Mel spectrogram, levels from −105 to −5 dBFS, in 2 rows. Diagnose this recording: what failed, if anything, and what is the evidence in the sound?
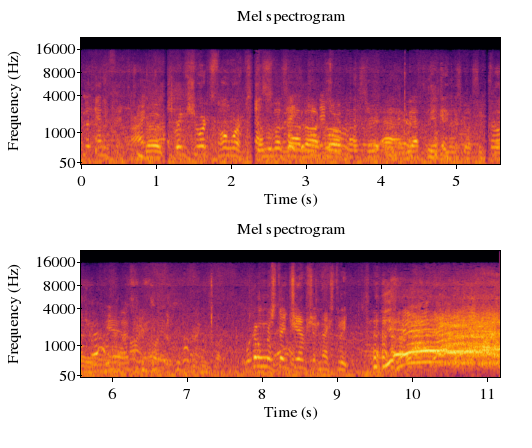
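Brief smears or wobbles appear at 1.11 to 1.18 s, 3.60 to 3.67 s, 5.40 to 5.46 s and 8.03 to 8.10 s. This is short concealed packet loss at the network stage. Each time, about 40 ms of audio never arrived, and the receiver extended the preceding sound for roughly 35 to 39 ms before blending back.

At 2.27 to 2.35 s the sound is held and turned down across the gap, as a buzz or a fading hiss, before resuming further on. This is a burst of packet loss, also network-side. The receiver filled 47 ms while 40 ms of audio went missing, so the part in between is gone.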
